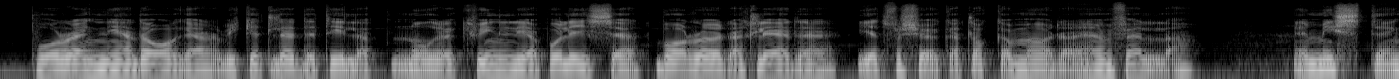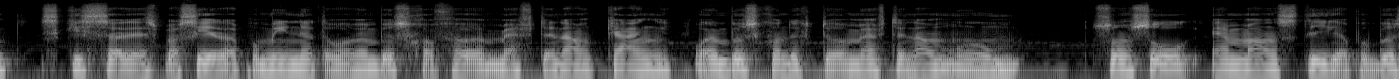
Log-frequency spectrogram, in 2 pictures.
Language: Swedish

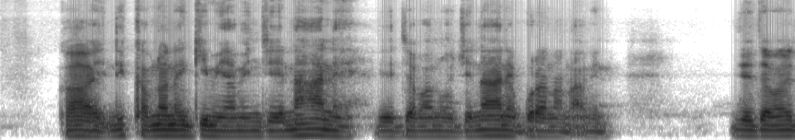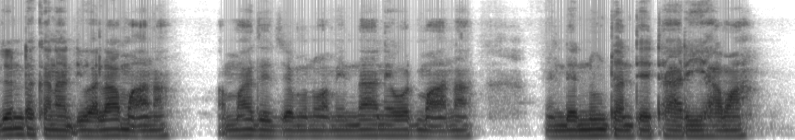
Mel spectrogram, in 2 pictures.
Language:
Bagirmi Fulfulde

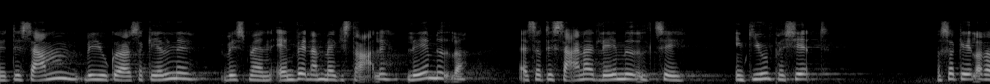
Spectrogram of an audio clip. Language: Danish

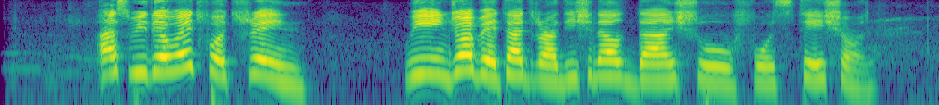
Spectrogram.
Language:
Nigerian Pidgin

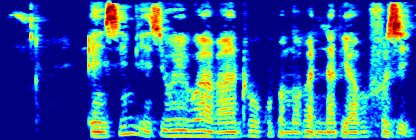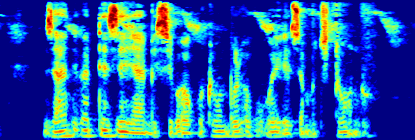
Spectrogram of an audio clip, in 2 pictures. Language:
Ganda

